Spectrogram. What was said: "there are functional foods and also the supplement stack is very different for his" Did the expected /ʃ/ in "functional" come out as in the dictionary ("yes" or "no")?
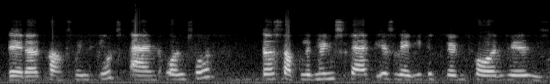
no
